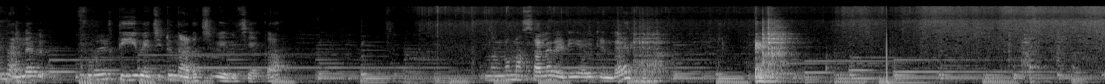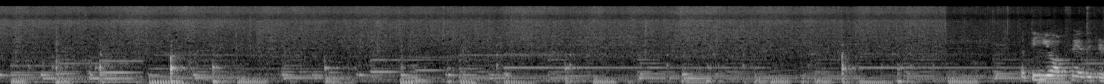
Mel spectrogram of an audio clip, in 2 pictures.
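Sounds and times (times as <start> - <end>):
food sizzling in a frying pan: 3.8 - 22.0
spatula scraping a pan: 10.0 - 14.5.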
